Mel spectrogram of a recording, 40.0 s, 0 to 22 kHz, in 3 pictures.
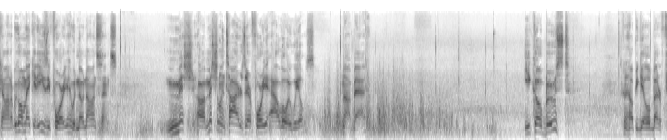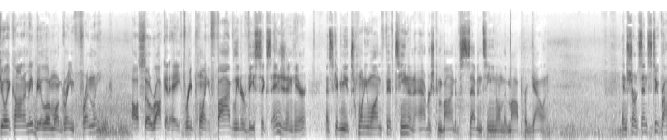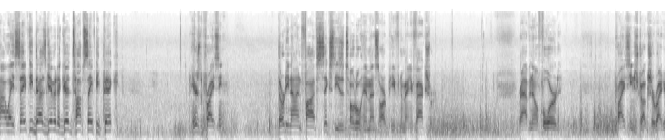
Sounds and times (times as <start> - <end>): Speech: 0.0 - 2.4, 3.3 - 7.4, 10.5 - 11.5, 12.4 - 24.4, 25.8 - 29.1, 30.4 - 31.3, 32.2 - 35.4, 37.1 - 38.0, 39.0 - 39.9.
